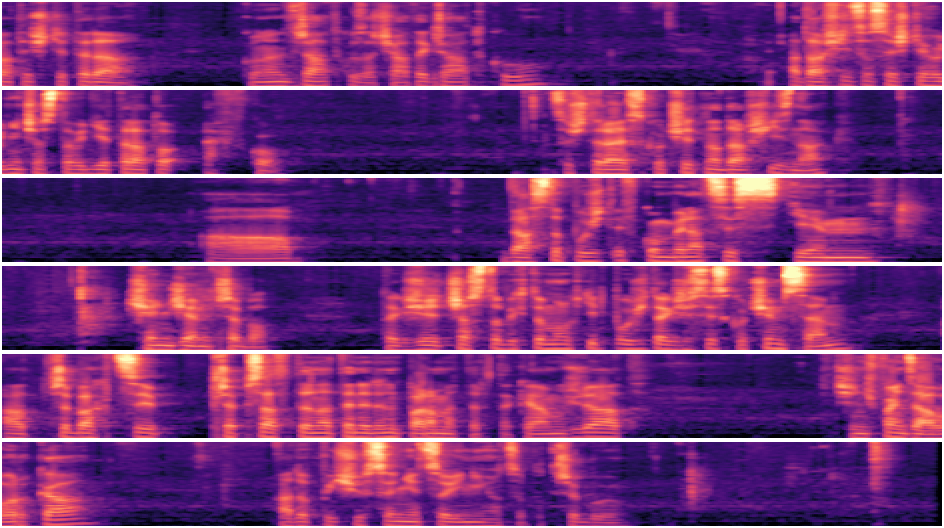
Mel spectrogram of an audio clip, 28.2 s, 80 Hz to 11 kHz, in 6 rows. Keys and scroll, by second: 0.2-0.8 typing, 3.5-9.5 typing, 11.1-18.0 typing, 19.5-20.2 typing, 22.0-28.2 typing.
